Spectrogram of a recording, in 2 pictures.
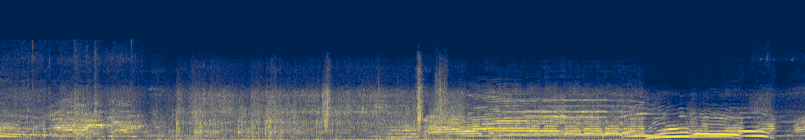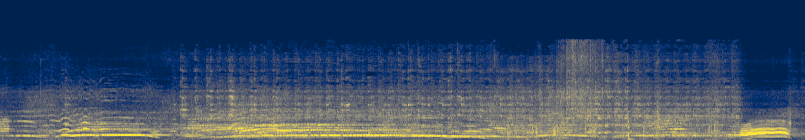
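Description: Trailside spectators shouting and cheering, several voices whooping over one another, building from about four seconds in. Wind and rumble from the mountain bike descending the trail run underneath, strongest at the start.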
